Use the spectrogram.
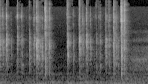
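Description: Quick bursts of keystrokes on a computer keyboard as a password is typed into a terminal during setup of an Ubuntu box, crisp, close clicks in an uneven rhythm over about three seconds, no talking.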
